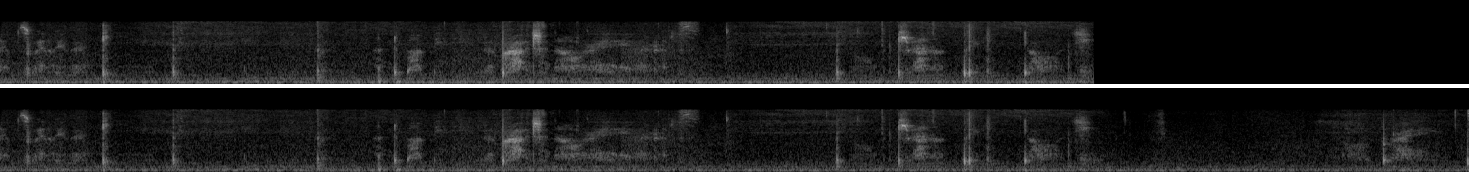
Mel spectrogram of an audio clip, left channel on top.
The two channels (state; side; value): drops out; left; at 11.0 s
